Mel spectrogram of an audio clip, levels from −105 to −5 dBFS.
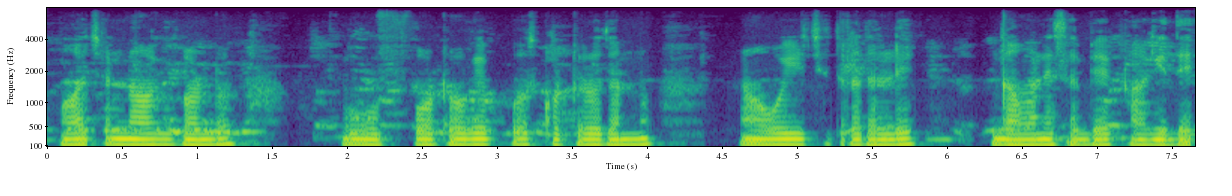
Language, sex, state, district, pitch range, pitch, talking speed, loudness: Kannada, male, Karnataka, Gulbarga, 115-125 Hz, 120 Hz, 85 wpm, -18 LUFS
